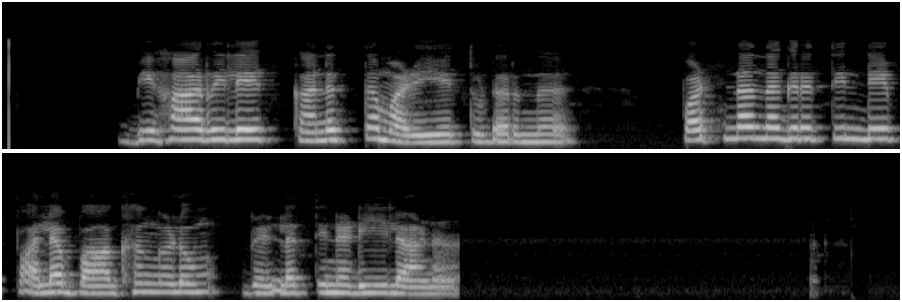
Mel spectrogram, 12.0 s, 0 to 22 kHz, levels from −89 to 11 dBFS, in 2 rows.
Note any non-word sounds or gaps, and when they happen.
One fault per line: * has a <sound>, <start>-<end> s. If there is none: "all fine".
all fine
